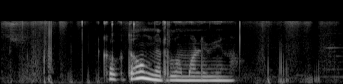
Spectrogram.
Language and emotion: Russian, sad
